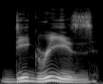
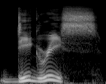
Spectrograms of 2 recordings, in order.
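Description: First: The word ends with a Z sound. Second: The word ends with an S sound.

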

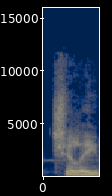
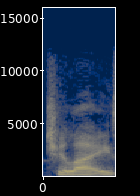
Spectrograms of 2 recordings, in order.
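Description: First: The name is said the Australian way. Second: The name is said a non-Australian way. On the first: This is how Australians say the name. "as Australians we say Chile" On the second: This is how Australians do not say the name. "not Chile"

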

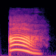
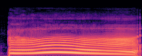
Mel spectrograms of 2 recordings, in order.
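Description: First: It sounds surprised and astonished. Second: It sounds displeased and disapproving.

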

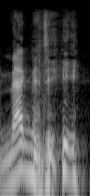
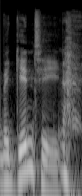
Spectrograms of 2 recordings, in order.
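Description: First: The name is said as Magnity. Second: The name is said as McGinty. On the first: The name was read phonetically from the page. The speaker calls it wrong. "So I was reading it Magnity" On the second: The name is said as an Irish surname. The speaker calls it right. "in this movie was pronouncing it McGinty"

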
